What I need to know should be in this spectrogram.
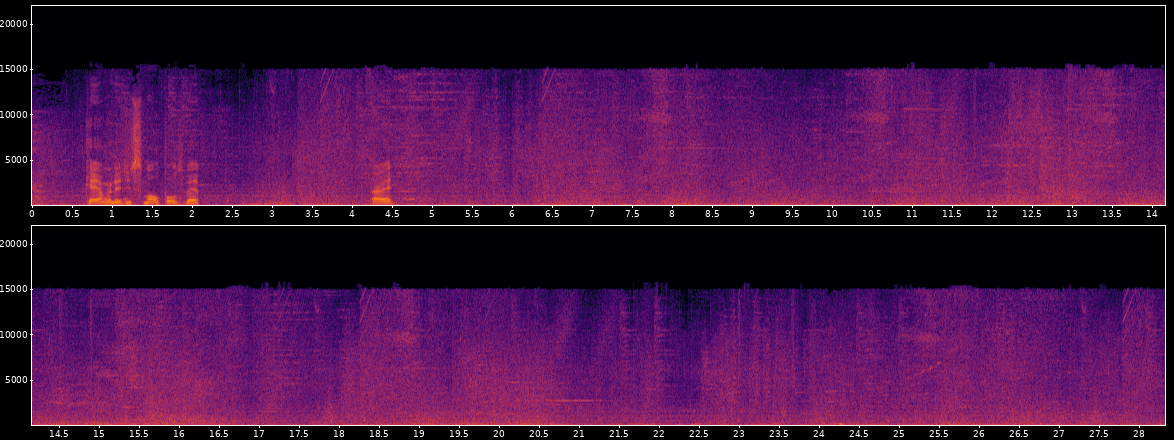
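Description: Magic spells crackle and whoosh in a fast fight.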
